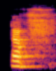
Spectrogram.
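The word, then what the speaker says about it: tough: इसके बाद देखा है कि कई जगह जी एच का उच्चारण फ भी किया जाता है। जैसे देखते हैं टफ, टफ में जी एच को फ बोला गया, टी ओ यू जी एच, टफ।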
